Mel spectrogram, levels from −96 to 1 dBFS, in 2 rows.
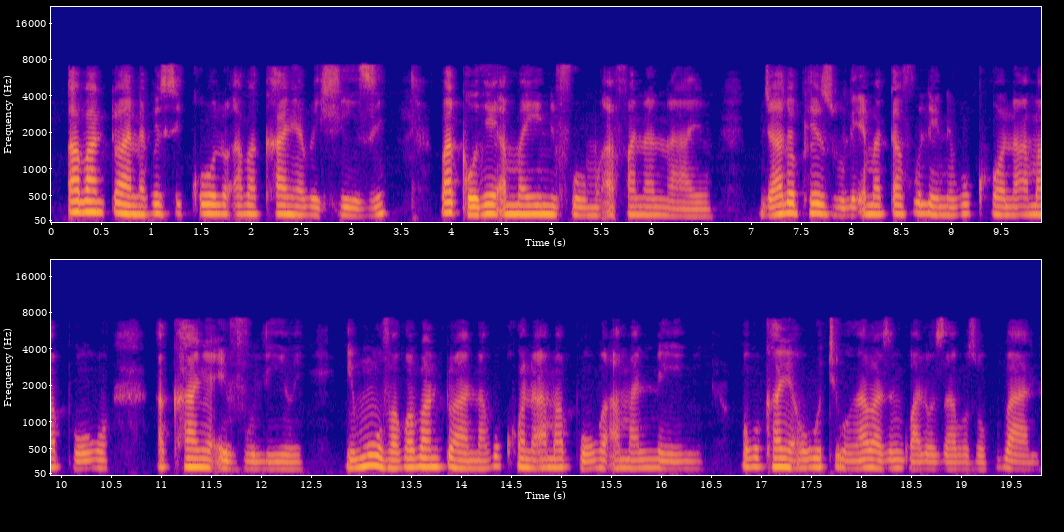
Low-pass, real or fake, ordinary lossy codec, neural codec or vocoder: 7.2 kHz; fake; MP3, 48 kbps; codec, 24 kHz, 6 kbps, HILCodec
